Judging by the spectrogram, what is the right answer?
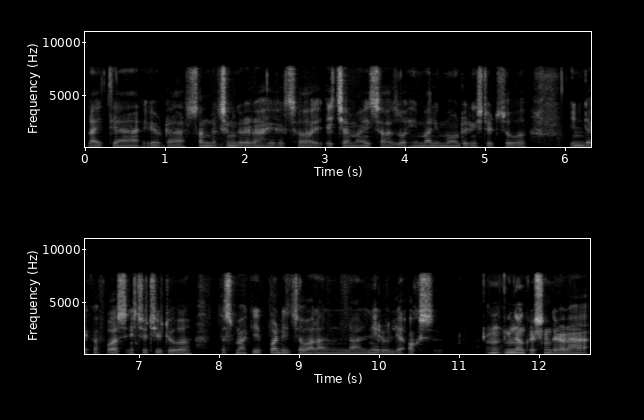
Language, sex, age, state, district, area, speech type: Nepali, male, 30-45, West Bengal, Darjeeling, rural, spontaneous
